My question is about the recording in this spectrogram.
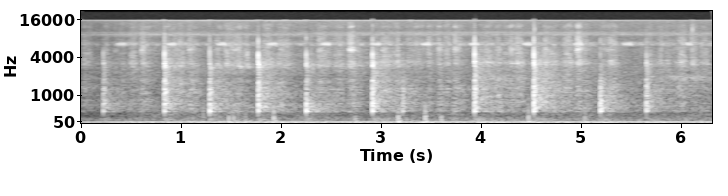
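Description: Chalk writing on a blackboard: a run of sharp taps and short scratches as letters are written, about two strong strokes a second with lighter ticks between.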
